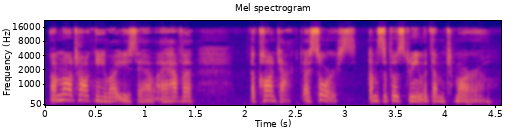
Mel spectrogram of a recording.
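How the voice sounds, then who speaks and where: A woman's voice: mid-range voice, fairly even intonation, fast talker, gravelly. An actress playing a determined, vengeful young woman, blunt and resolute, in a naturalistic audio drama. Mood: guarded.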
